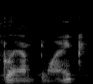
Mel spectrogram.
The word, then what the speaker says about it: Grand Blanc: It's spelled Grand Blanc, but I think it's pronounced Grand Blank, Michigan in Jese County.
